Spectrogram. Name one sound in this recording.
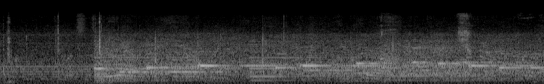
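A choir of children sings together close by.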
